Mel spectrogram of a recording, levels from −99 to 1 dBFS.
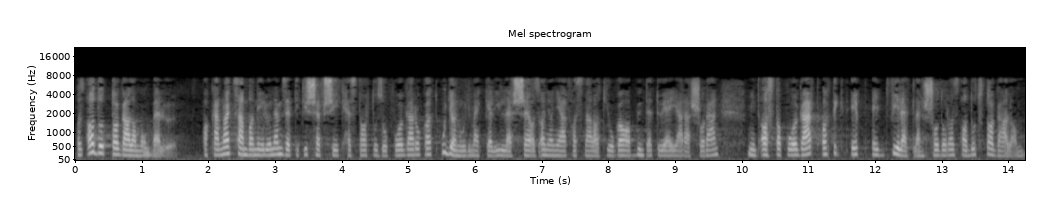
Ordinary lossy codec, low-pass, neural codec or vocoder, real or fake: none; 7.2 kHz; none; real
